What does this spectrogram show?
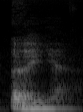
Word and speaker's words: œil: Ça, c'est très difficile à prononcer. Œil.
